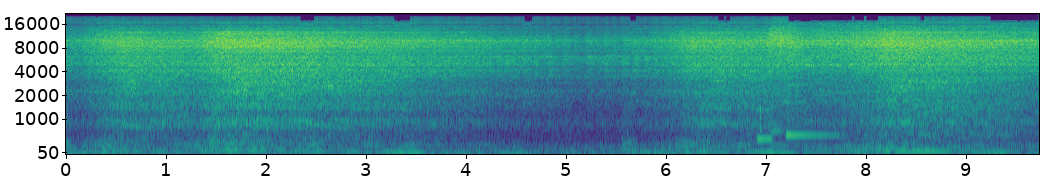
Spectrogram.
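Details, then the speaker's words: 2017 Ford Focus after owner's used DSG transmission and new dual clutch swap, won't hold idle, mass airflow reading 0 g/s: uneven, stumbling engine with irregular pops and coughs, revs surging and sagging; rough running with intake backfire. "Something's very weird. It's like backfiring and then blah."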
